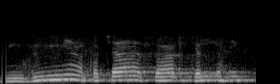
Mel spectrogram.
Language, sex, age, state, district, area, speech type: Hindi, male, 45-60, Uttar Pradesh, Hardoi, rural, conversation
